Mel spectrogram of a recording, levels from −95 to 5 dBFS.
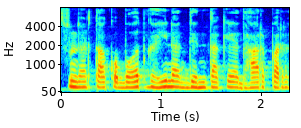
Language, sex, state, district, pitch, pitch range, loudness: Hindi, female, Maharashtra, Chandrapur, 185 Hz, 180-195 Hz, -17 LUFS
